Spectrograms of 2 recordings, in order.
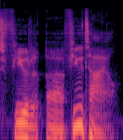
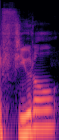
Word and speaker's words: futile: I would say that more correctly it's probably pronounced futile, but somebody pronouncing futile just to disambiguate whether they're saying feudal, like the feudal system, like kings and serfs.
